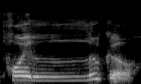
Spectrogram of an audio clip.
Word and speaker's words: Poluyko: And did you notice how I just skipped right past the mispronunciation that time, Margarita? Yes, I did. I'm going to say Poluyko.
